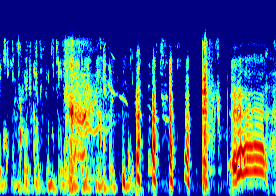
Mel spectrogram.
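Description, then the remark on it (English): Someone drinking water right into a microphone: a muffled wet pour, then a quick run of loud gulping swallows, followed by a voiced exhale. No words are spoken. “I gotta wet my whistle.”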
